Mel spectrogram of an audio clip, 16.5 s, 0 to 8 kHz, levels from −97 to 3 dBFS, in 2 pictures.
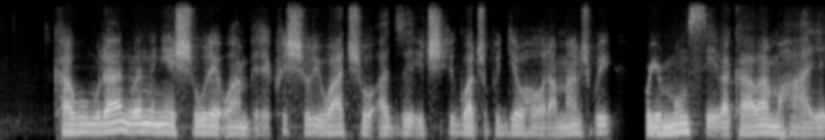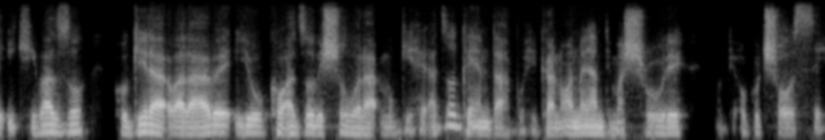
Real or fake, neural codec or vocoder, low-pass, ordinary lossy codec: fake; codec, 16 kHz, 0.5 kbps, X-Codec, HuBERT features, trained on LibriSpeech; 7.2 kHz; Opus, 24 kbps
